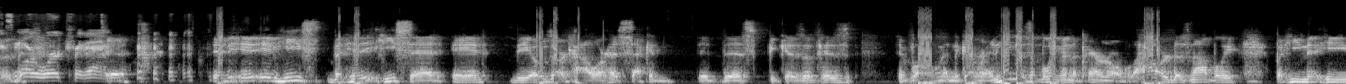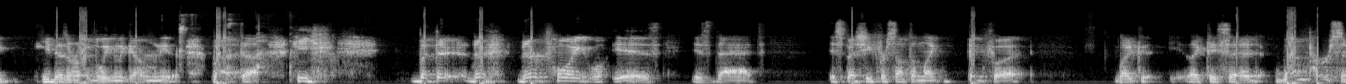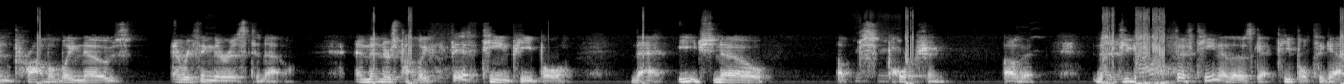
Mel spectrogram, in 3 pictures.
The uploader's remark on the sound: Our apologies in advance for the poor audio content. We were out of town and were having all kinds of internet and technical issues.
